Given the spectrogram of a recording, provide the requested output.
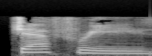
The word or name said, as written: jeffries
